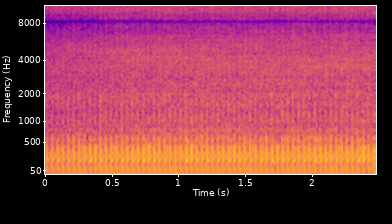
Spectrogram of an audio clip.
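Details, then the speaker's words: Exhaust leak at a bad flex pipe, with visible discoloration there: fast, sharp puffing tick following every firing pulse at idle, raspy and loud underneath. "I can feel they're escaping right over here where this flex pipe is and you can kind of see the discoloration right over here as well"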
